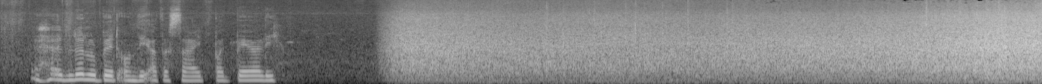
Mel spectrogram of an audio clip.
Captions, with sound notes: ... a little bit on the other side, but barely. [Strong wind sounds]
